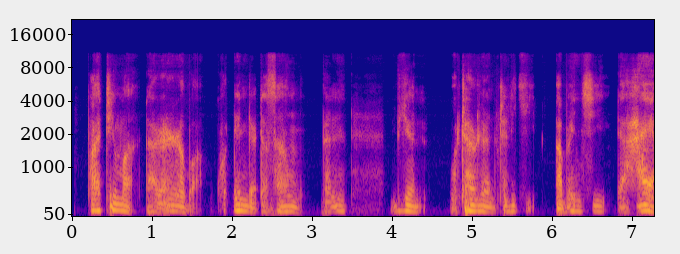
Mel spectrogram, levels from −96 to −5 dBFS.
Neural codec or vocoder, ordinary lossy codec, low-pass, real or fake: codec, 24 kHz, 3 kbps, HILCodec; none; 10.8 kHz; fake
